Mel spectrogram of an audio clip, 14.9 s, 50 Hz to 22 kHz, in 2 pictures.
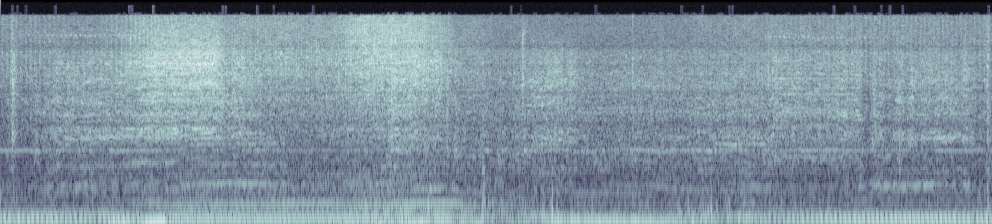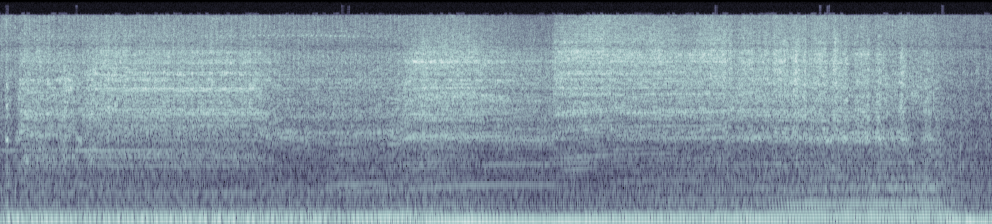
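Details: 2013 Genesis Coupe with 8-speed automatic: heavy engine drone with a faint midrange whine that sweeps up and down as revs change; transmission noise, cause unknown.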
